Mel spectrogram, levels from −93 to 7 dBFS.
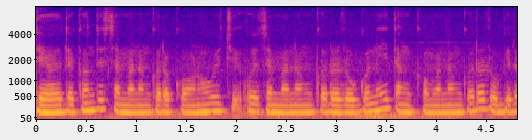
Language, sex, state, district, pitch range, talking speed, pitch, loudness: Odia, male, Odisha, Khordha, 145-155 Hz, 135 wpm, 150 Hz, -16 LUFS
